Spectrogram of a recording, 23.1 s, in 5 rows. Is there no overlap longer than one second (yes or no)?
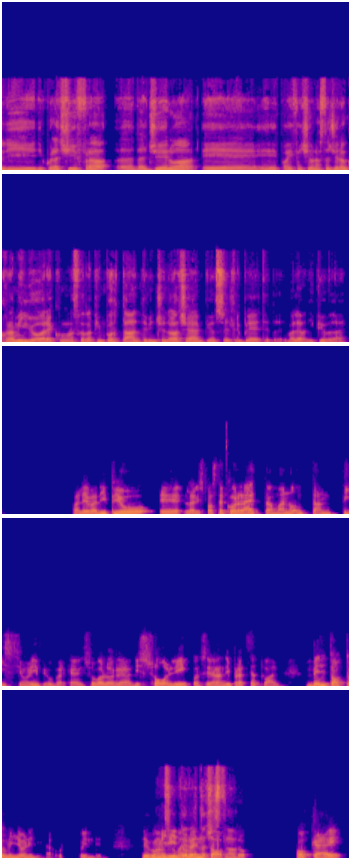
no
